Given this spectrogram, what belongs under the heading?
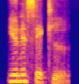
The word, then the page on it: unicycle: Indian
